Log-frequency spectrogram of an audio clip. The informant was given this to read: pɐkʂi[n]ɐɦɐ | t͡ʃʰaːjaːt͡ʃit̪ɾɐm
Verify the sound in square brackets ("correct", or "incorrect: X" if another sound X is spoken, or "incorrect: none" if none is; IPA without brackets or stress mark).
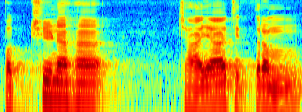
incorrect: ɳ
